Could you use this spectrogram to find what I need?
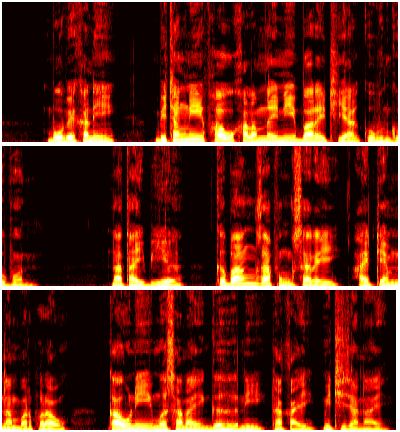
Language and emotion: Bodo, neutral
